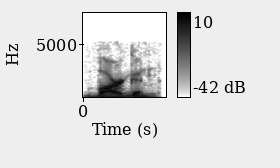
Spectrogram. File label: "bargain", en-us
